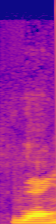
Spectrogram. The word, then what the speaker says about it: 王: And maybe sometimes they will confuse the Wáng sound with the Huáng sound. So, instead of saying Wáng Lǎoshī, maybe they will pronounce it as Huáng Lǎoshī, like teacher Huáng.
